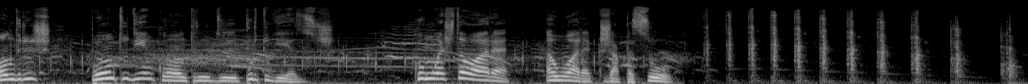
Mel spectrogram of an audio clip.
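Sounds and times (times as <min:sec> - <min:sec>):
speech: 0:00.0 - 0:03.4, 0:04.1 - 0:06.9
clock ticking: 0:07.0 - 0:10.2.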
